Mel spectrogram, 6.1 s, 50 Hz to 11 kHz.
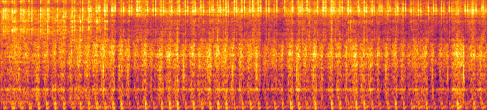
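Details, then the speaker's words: Honda Biz 100 engine idling, smoking: fast light metallic chatter of about three ticks a second, bright and tinny; mechanic judges about 90% likely cam chain noise. "mas esse barulhinho que apresenta na Biz 100 é corrente do comando tá muito provavelmente seja o caso dessa aqui é bem parecida é corrente do comando"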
